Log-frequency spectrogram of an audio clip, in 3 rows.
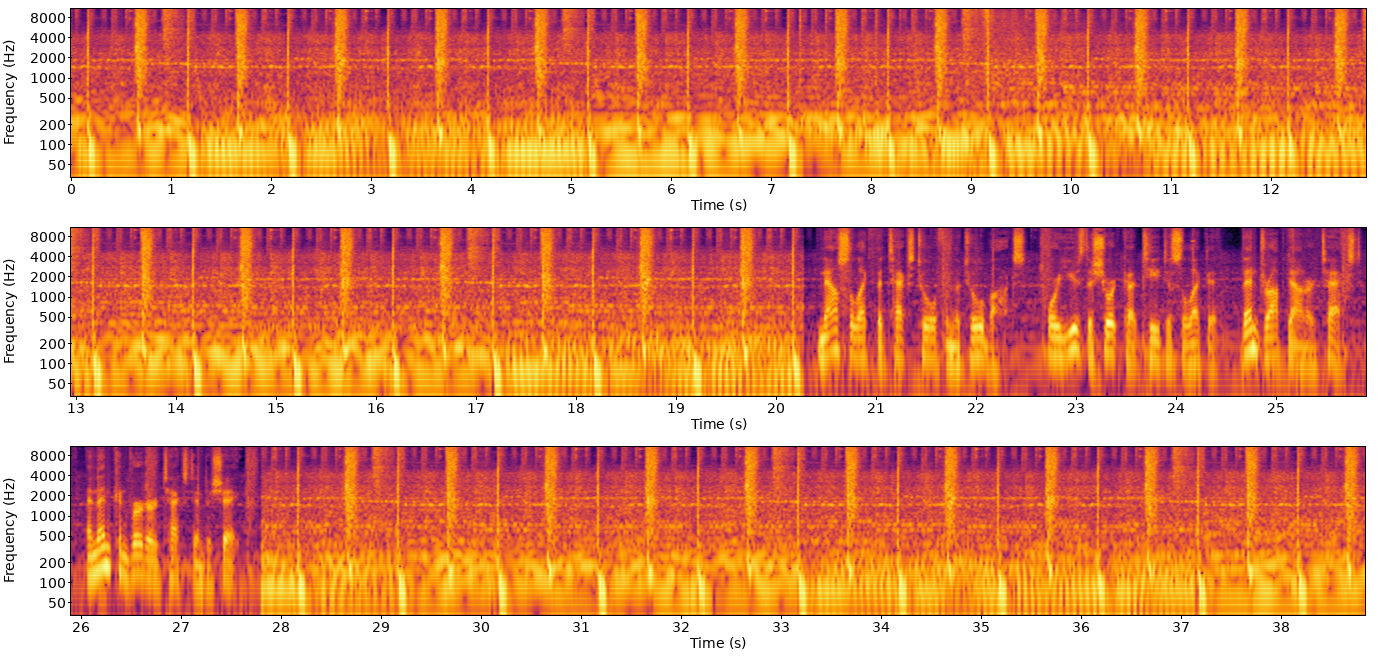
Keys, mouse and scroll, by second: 0.0 ctrl+j, 1.8 ctrl+t, 2.1-3.0 drag, 5.4-6.5 drag, 9.1 ctrl+t, 9.6-12.1 drag, 13.3-14.1 scroll down 1, 14.2 shift+click, 14.8 click, 15.8-17.4 typing, 18.2 click, 20.2 Delete, 22.0 click, 23.0 alt+scroll up 1, 24.0 Caps_Lock, 24.2-31.8 typing, 27.6 Return, 32.1 Left, 33.1 Right, 33.3 BackSpace, 33.8 Return, 34.6 click, 35.5 right click, 37.4 click, 38.5 alt+scroll down 2.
